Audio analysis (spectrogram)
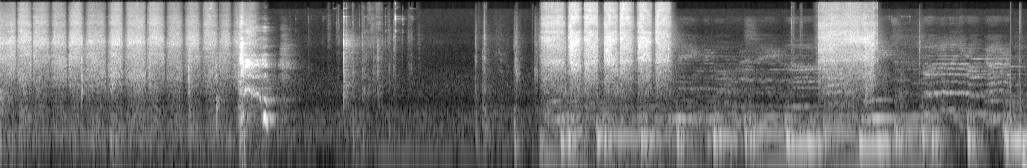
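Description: Sanding during home renovation, with bursts of rapid rhythmic scraping strokes that stop for quiet gaps and then resume, close and fairly loud, with some faint clinks between the passes.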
